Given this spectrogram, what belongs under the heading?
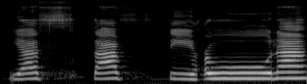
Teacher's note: آگے نون پہ زبر ہے، اسے بالکل نہیں کھینچا جائے گا۔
